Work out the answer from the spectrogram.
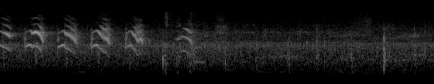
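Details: Rose-ringed parakeet, an introduced species, in Kiyose, Japan, gives five or six harsh, shrill screeches at about three per second, then a few fainter calls trailing off; the recordist wonders whether it is mimicking a brown-eared bulbul.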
